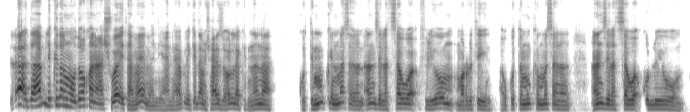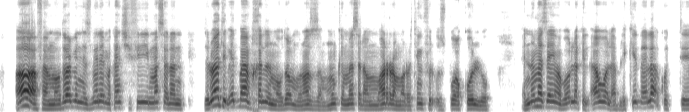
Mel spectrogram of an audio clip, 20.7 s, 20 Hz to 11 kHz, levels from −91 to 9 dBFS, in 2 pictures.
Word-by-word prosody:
لأ، 370 Hz, -, +8 dB
ده 195 Hz, +1 st, +5 dB
قبل 230 Hz, 0 st, +2 dB
كده 230 Hz, +2 st, -2 dB
الموضوع 205 Hz, -1 st, +1 dB
كان 180 Hz, -4 st, +3 dB
عشوائي 145 Hz, +4 st, +2 dB
تمامًا 115 Hz, -4 st, -2 dB
يعني، 105 Hz, +1 st, -10 dB
قبل 135 Hz, -, -5 dB
كده 145 Hz, +2 st, -5 dB
مش 130 Hz, -1 st, -9 dB
عايز 130 Hz, -2 st, 0 dB
أقول 140 Hz, +4 st, -2 dB
لك 130 Hz, -1 st, -5 dB
إن 110 Hz, -1 st, -11 dB
أنا 130 Hz, -3 st, -1 dB, 0.4 s
كنت 110 Hz, +3 st, -10 dB
ممكن 145 Hz, +1 st, 0 dB
مثلًا 135 Hz, -4 st, -3 dB
أنزل 135 Hz, -4 st, -2 dB
أتسوّق 140 Hz, +4 st, 0 dB
في -, -, -23 dB
اليوم 140 Hz, +3 st, -2 dB
مرتين، 115 Hz, -2 st, -4 dB
أو 110 Hz, -, -11 dB
كنت 130 Hz, +2 st, -9 dB
ممكن 135 Hz, +1 st, -2 dB
مثلًا 120 Hz, -3 st, -4 dB, 0.3 s
أنزل 135 Hz, -1 st, +2 dB
أتسوّق 125 Hz, +1 st, 0 dB
كل 125 Hz, -2 st, -6 dB
يوم. 120 Hz, -5 st, -4 dB, 0.3 s
آه، -, -, +12 dB
فالموضوع 130 Hz, +6 st, +1 dB
بالنسبة 160 Hz, -3 st, -4 dB
لي 170 Hz, -, -3 dB
ما -, -, -6 dB
كانش 160 Hz, 0 st, -7 dB
فيه 160 Hz, 0 st, -4 dB
مثلًا 145 Hz, -4 st, -2 dB, 0.3 s
دلوقتي 230 Hz, -, +4 dB
بقيت 185 Hz, -, -5 dB
بقى 190 Hz, 0 st, +4 dB
مخلّي 170 Hz, 0 st, -2 dB
الموضوع 130 Hz, 0 st, -1 dB
منظَّم، 115 Hz, -3 st, -4 dB
ممكن 135 Hz, +3 st, -5 dB
مثلًا 130 Hz, -3 st, -3 dB
مرة 120 Hz, +5 st, +2 dB
مرتين 115 Hz, +4 st, -5 dB
في 135 Hz, -, -13 dB
الأسبوع 120 Hz, +5 st, -6 dB
كلّه، 120 Hz, -4 st, -2 dB, 0.5 s
إنما 195 Hz, +2 st, +1 dB
زي 175 Hz, -2 st, -1 dB
ما -, -, +1 dB
باقول 150 Hz, +5 st, -4 dB
لك 160 Hz, -, -4 dB
الأول 165 Hz, -1 st, -1 dB
قبل 115 Hz, -1 st, -10 dB
كده 155 Hz, +6 st, -8 dB
لأ، 190 Hz, +4 st, 0 dB
كنت 125 Hz, -1 st, -15 dB
135 Hz, 185 wpm, -22 LUFS, 120-155 Hz, 0.5 s, آه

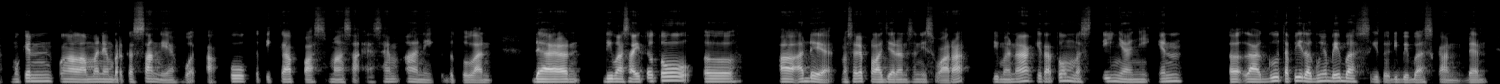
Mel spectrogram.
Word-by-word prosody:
mungkin 150 Hz, +4 st, -2 dB
pengalaman 120 Hz, -1 st, +3 dB
yang 120 Hz, -, -5 dB
berkesan 120 Hz, 0 st, 0 dB
ya, 105 Hz, 0 st, -6 dB
buat -, -, -7 dB
aku 140 Hz, 0 st, -2 dB
ketika 115 Hz, +1 st, -1 dB
pas 110 Hz, -1 st, -1 dB
masa 110 Hz, 0 st, -2 dB, 0.2 s
SMA 130 Hz, +4 st, -6 dB, 0.2 s
nih 100 Hz, -, -11 dB
kebetulan. 100 Hz, -1 st, -2 dB, 0.4 s
Dan 125 Hz, -1 st, +7 dB, 0.2 s
di 135 Hz, -, +2 dB
masa 130 Hz, -1 st, +4 dB
itu 130 Hz, +4 st, 0 dB
tuh, 180 Hz, +4 st, +3 dB
eee, 135 Hz, 0 st, +2 dB, 0.5 s
a 130 Hz, 0 st, +5 dB
ada 140 Hz, -, +1 dB
ya 115 Hz, -3 st, +3 dB
maksudnya 135 Hz, +4 st, +1 dB
pelajaran 115 Hz, -1 st, +1 dB
seni 115 Hz, 0 st, -9 dB
suara, -, -, +1 dB, 0.2 s
di 120 Hz, -, -7 dB
mana 125 Hz, +8 st, +3 dB
kita 135 Hz, -, -1 dB
tuh 165 Hz, +1 st, -1 dB
mesti 145 Hz, -1 st, -6 dB
nyanyiin, 120 Hz, +3 st, -3 dB, 0.6 s
eee, 120 Hz, -, +3 dB
lagu, 125 Hz, +6 st, +3 dB
tapi 170 Hz, -1 st, +1 dB
lagunya 145 Hz, +4 st, +2 dB
bebas 150 Hz, -3 st, +1 dB
gitu, 115 Hz, -4 st, -8 dB
dibebaskan 105 Hz, -4 st, -5 dB
dan, 105 Hz, 0 st, -4 dB
125 Hz, 160 wpm, -24 LUFS, 115-135 Hz, 0.6 s, Dan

